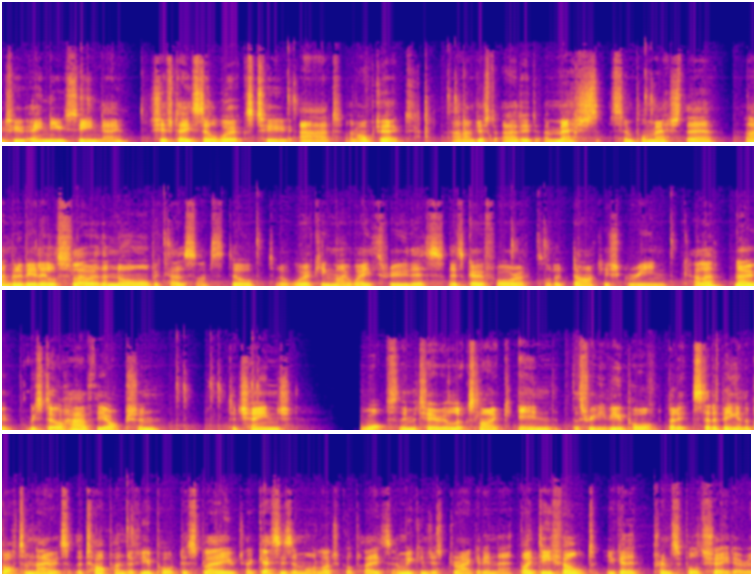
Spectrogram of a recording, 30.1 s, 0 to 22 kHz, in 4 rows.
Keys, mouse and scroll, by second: 0.8 click, 1.3 shift+a, 2.8 click, 4.2 g, 4.4 click, 5.6 s, 6.4 click, 14.6-15.2 scroll down 1, 15.2 click, 15.4-16.6 scroll down 1, 16.6 scroll up 1, 16.8 click, 17.1 click, 23.8 click.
